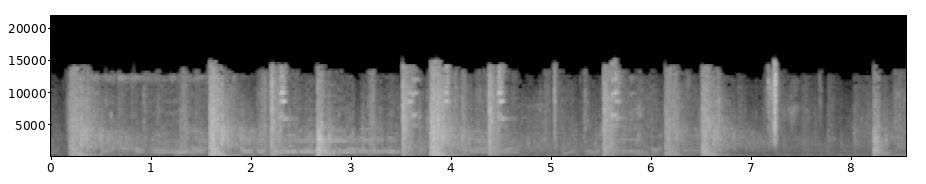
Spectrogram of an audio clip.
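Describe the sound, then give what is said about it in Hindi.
Gunfire cracks out during a training session for young fighters: a series of sharp, loud shots at irregular intervals while voices talk over and between them. “पागल, तुम गोली क्यों चला रहे हो? बस करो, अब कोई गोली नहीं चलाना।”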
